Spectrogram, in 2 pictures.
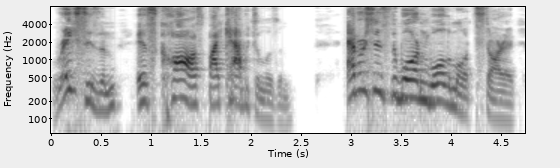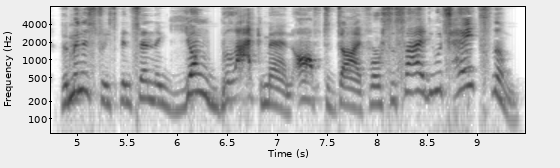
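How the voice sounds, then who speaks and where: A woman's voice: medium pitch, very animated, moderate pace, fairly bright tone, breathy edge. A woman playing a zealous, foul-mouthed teenage boy revolutionary in an amateur fan fiction reading, with an emphatic, ranting delivery. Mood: fervent, indignant.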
